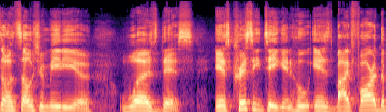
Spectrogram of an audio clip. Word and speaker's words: Teigen: Something that we liked on social media was Chrissy Teigen, who is by far the best follow on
